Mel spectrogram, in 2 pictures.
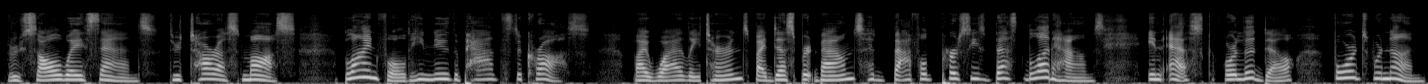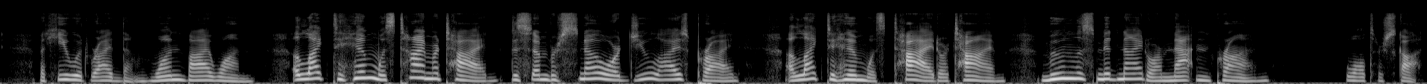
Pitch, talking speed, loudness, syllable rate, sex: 205 Hz, 135 wpm, -21 LUFS, 3.9 syllables/s, female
